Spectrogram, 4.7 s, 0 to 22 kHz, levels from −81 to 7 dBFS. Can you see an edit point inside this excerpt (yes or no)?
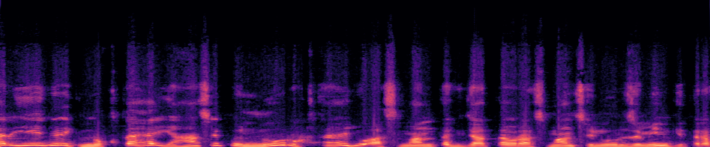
no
